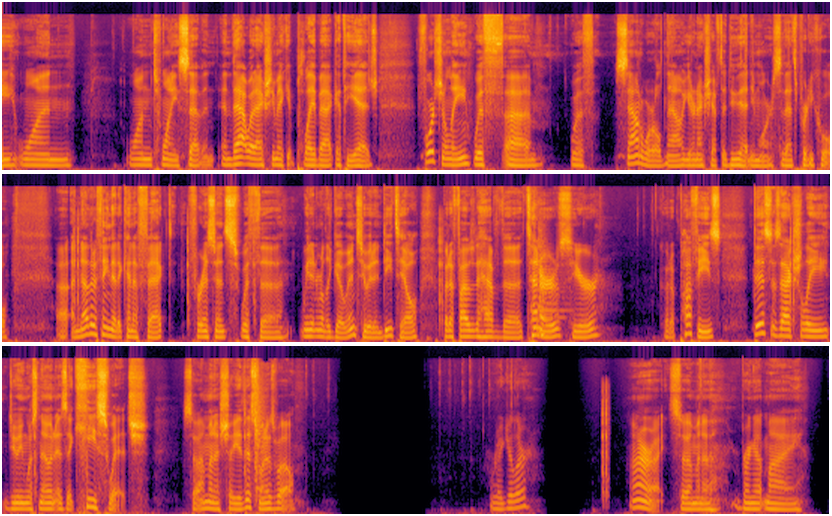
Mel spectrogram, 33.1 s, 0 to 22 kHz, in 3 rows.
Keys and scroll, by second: 0.0-2.7 typing, 19.2-21.4 typing, 27.3-29.4 typing, 31.5 typing.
